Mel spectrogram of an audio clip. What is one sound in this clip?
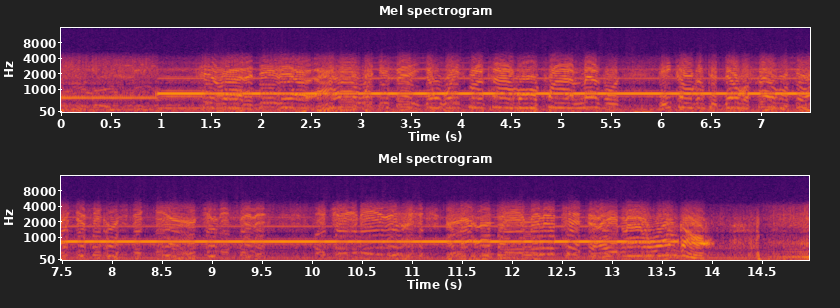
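A radio signal warbles and chirps over a steady whine.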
